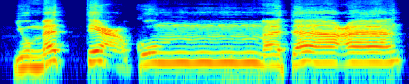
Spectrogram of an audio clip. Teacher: And we said this was idgham of a meme sakin. So you merge the noon, you merge the meme into the next meme.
